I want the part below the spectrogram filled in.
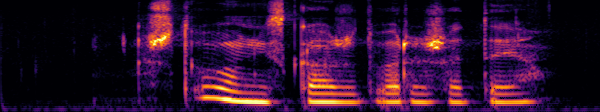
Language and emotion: Russian, sad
